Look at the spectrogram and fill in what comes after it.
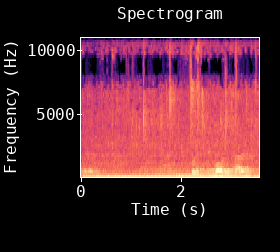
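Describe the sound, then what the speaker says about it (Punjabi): Hailstones fall in a steady, fairly faint patter outdoors while a person talks over the continuous ticking. "ਕਿੰਨੀ ਤੇਜ਼ ਗੜੇ ਪਏ ਟਕ ਟਕ ਟਕ ਟਕ"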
